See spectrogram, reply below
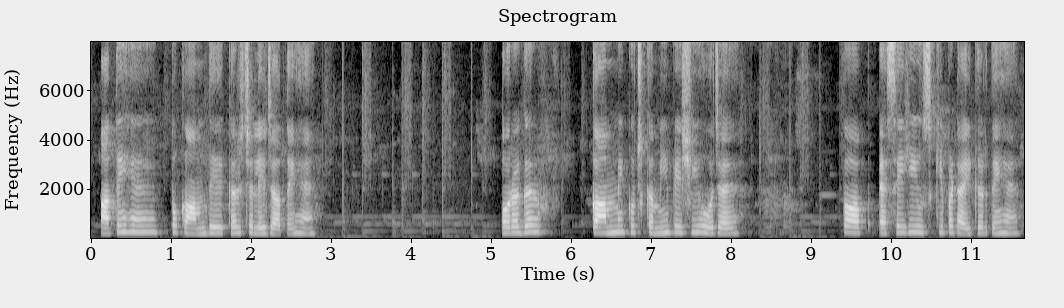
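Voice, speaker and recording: A woman reading a storybook aloud in a slow, even way. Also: fairly high pitch. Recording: soft music underneath.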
